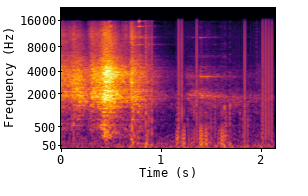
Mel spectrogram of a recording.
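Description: A DMoose fitness ankle strap being twisted around the foot on a shoe: a short scraping rustle of strap material, loudest about half a second in, then fading.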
